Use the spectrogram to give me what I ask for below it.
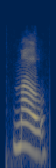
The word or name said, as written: mow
